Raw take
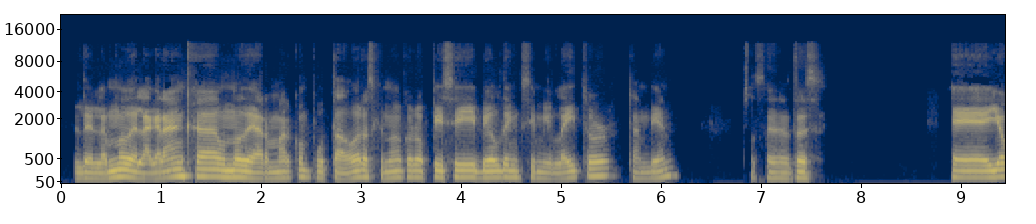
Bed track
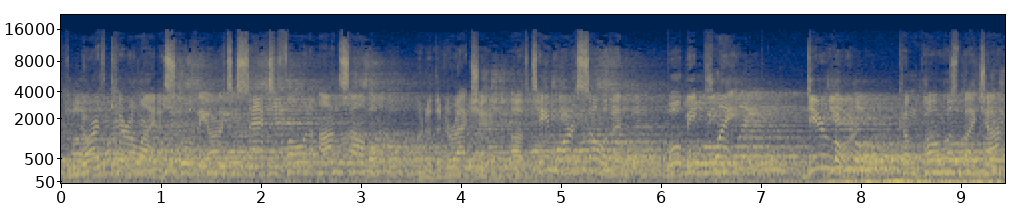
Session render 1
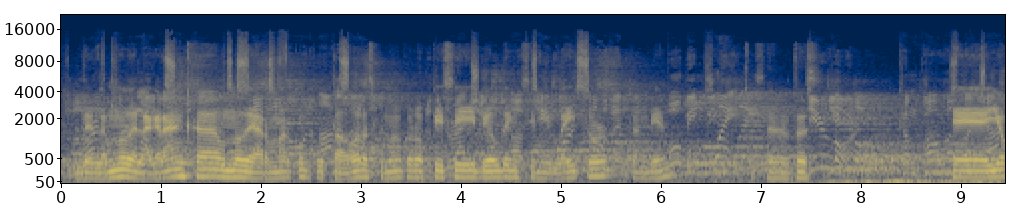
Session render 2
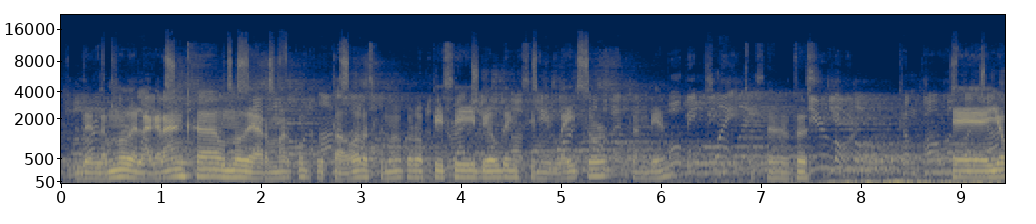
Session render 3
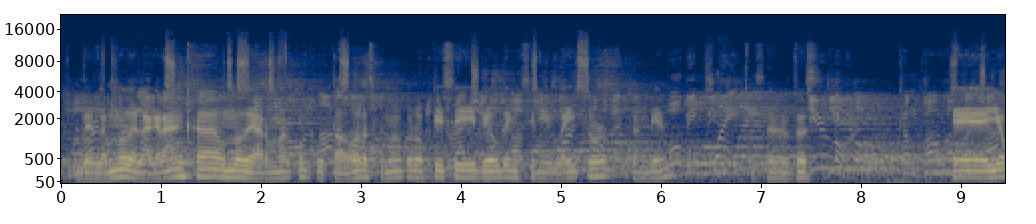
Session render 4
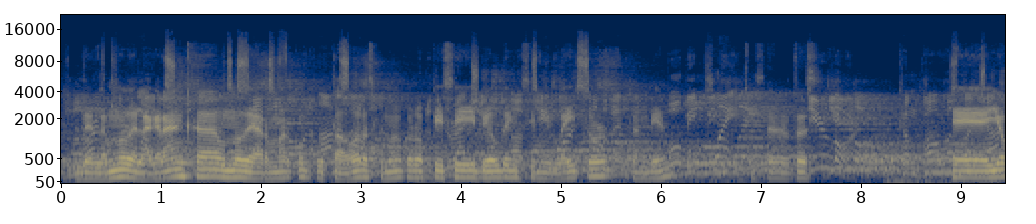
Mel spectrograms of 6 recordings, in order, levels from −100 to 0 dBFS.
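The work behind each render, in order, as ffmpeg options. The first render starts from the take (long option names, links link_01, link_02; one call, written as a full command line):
ffmpeg -i in.wav -i bed.wav -filter_complex "[1:a]volume=-9.5dB[link_01];[0:a][link_01]amix=inputs=2:normalize=0" out.wav
ffmpeg -i in.wav -af "volume=-10dB" out.wav
ffmpeg -i in.wav -af "highpass=78,lowshelf=frequency=130:gain=-5.5" out.wav
ffmpeg -i in.wav -filter_complex "[0:a]asettb=1/sr,asplit=3[link_01][link_02][link_03];[link_01]atrim=end=7.074[link_04];[link_02]atrim=start=7.07:end=8.23,asetpts=PTS-STARTPTS,afade=type=in:duration=0.004:curve=qsin,afade=type=out:start_time=1.156:duration=0.004:curve=qsin,highpass=frequency=230:poles=1[link_05];[link_03]atrim=start=8.226[link_06];[link_04][link_05]acrossfade=duration=0.004:curve1=hsin:curve2=qsin[link_07];[link_07][link_06]acrossfade=duration=0.004:curve1=qsin:curve2=hsin" out.wav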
